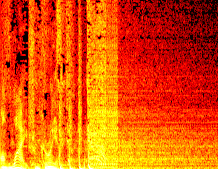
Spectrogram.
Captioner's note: all chant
